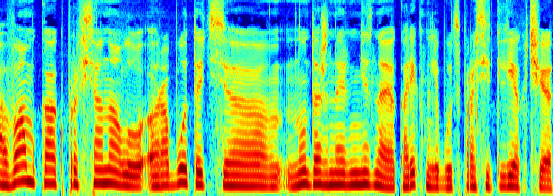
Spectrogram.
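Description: With a dry sound and no echo over a quiet background, a man speaks at a fairly quick pace with ordinary pitch variation. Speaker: radio host. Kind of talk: radio interview. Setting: studio. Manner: formal. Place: studio. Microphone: studio mic.

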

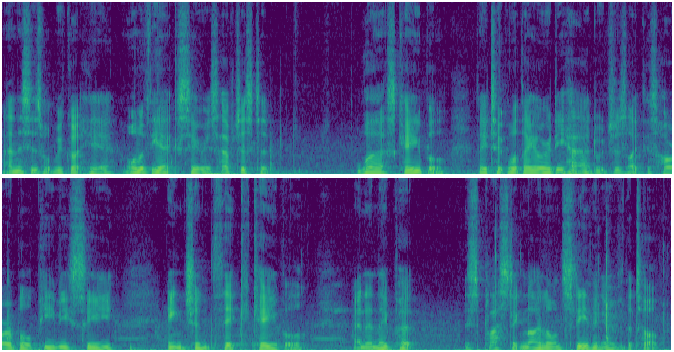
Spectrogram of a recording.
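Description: Monotone, flat intonation and vocal fry mark this man's fairly low-pitched voice. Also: moderate pace. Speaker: headphone repair technician. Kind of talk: tutorial voice-over. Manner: soft, ASMR-style.

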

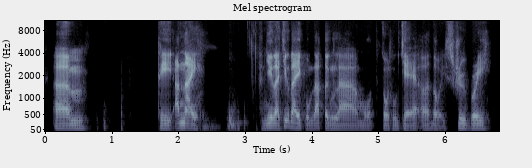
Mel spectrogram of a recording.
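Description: This man has a fairly low pitch with ordinary pitch variation. He talks at a moderate pace with long, frequent pauses. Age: 30s. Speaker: football fan channel host. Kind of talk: casual reaction commentary; casual commentary, news reaction. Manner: halting with many fillers. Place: home room. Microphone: webcam.

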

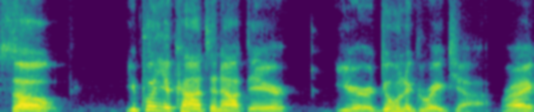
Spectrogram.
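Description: A man's medium-pitched voice, very slow in pace, with lively intonation over a quiet background. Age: 50s. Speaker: podcast host. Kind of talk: interview.

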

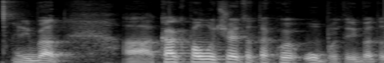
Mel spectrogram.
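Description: The voice is dark and mellow with vocal fry, swinging very widely in pitch at a very fast pace. The background is quiet. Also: man. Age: 30s. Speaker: relationship blogger and coach; psychology blogger. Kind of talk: video commentary on a viewer's story. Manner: rambling, filler-heavy speech. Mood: casual, slightly ironic. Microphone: lapel.

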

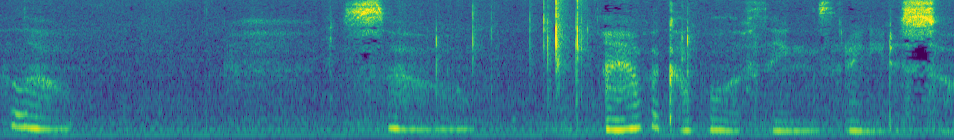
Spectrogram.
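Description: The speaker talks softly at a very slow pace, with long, frequent pauses. Noticeable background noise sits behind the voice. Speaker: ASMR creator. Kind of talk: ASMR soft-spoken sewing kit sounds video. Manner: soft-spoken. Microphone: phone near.

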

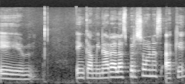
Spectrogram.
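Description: This woman's voice has a dark, mellow tone. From Dominican Republic. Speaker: makeup artist; guest. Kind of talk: interview. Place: studio.

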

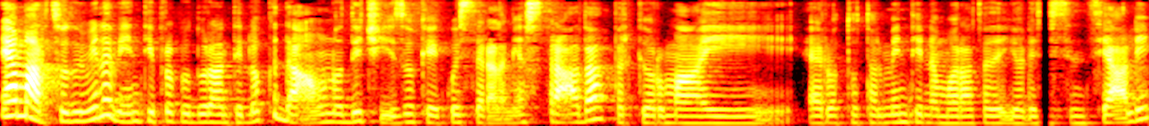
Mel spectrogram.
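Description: A woman's fairly low-pitched voice with a bright, sharp tone and vocal fry, a fairly quick pace with hardly any pauses, ordinary pitch variation, and a quiet background. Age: 40s. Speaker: blogger and essential oils seller; essential oils seller. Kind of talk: live stream talk. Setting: social media live video. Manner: casual, hesitant with fillers. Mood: warm, personal, smiling. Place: home room. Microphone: phone near.

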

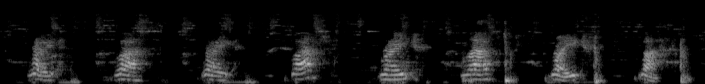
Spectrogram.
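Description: With clear music in the background, a woman speaks at a very slow pace and ordinary pitch variation. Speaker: fitness instructor. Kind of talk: workout instruction. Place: home room. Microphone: camera far.

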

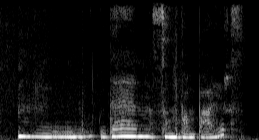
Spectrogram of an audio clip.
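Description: A soft-spoken woman with fairly even intonation. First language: not English. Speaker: ASMR content creator. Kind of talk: soft-spoken ASMR ramble. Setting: home recording at a desk. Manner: giggly, rambling. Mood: grateful, playful. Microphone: studio mic.

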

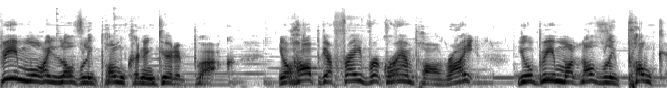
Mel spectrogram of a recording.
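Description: Against clear music in the background, a put-on character voice talks at a fairly high pitch and moderate pace. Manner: coaxing, sweet.

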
